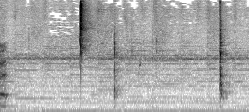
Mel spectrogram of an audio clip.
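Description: Two sharp snips of a cigar cutter clipping the cap off a cigar, about a third of a second apart.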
